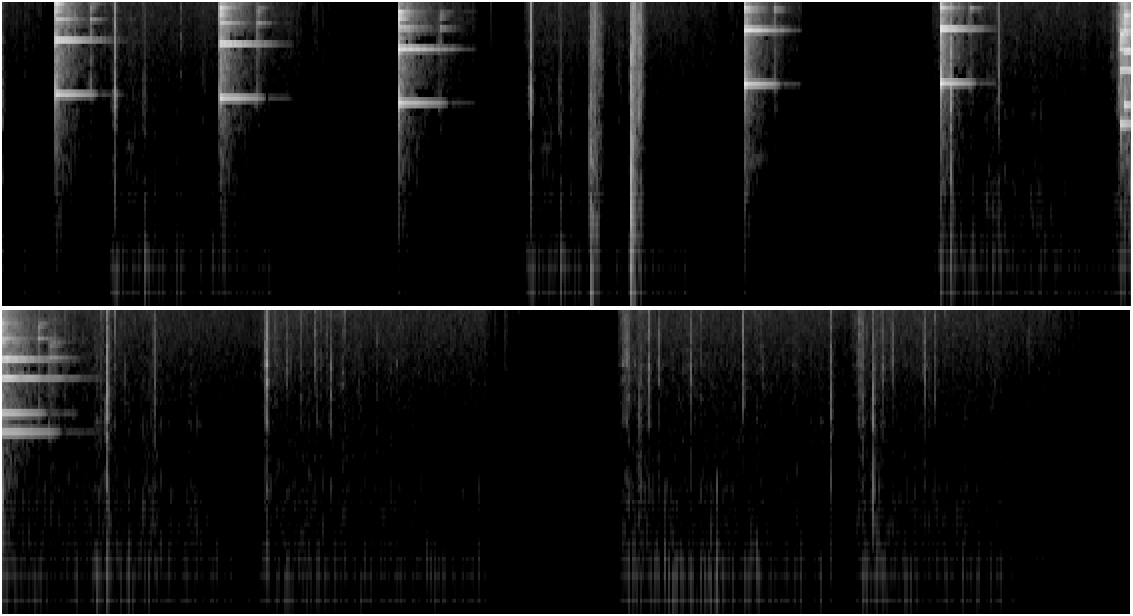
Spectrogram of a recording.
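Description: Footsteps thud softly on stone.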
